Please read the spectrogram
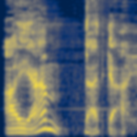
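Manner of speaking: mock tough guy, slow and low; slow menacing line. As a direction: let each word land slowly like a tough guy. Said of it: "slowly turned around and went".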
